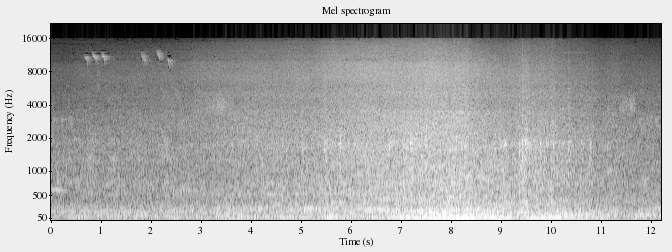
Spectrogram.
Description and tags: small truck passes by
by, car, drive, driving, lorry, pass-by, road, truck, van, vehicle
